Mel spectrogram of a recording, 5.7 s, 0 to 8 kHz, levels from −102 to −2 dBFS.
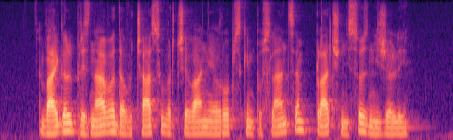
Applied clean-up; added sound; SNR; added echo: none; none; none; none.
